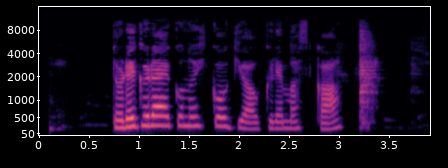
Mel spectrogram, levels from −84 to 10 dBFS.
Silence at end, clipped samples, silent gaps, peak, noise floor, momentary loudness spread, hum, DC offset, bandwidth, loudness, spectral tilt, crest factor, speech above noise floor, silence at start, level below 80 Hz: 0.55 s; under 0.1%; none; -4 dBFS; -66 dBFS; 15 LU; none; under 0.1%; 11.5 kHz; -25 LUFS; -4 dB/octave; 22 dB; 42 dB; 0.1 s; -82 dBFS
